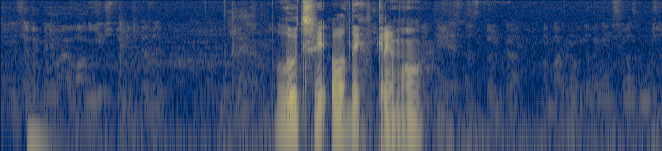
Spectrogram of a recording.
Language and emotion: Russian, positive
